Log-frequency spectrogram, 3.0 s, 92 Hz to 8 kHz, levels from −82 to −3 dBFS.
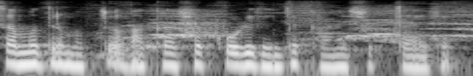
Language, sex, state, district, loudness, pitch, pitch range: Kannada, female, Karnataka, Koppal, -16 LUFS, 170 Hz, 160-180 Hz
